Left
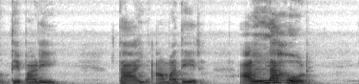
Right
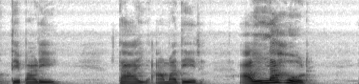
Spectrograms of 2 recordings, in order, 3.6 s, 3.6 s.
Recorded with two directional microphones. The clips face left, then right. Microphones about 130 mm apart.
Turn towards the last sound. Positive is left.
turn(degrees=-30)  # may be behind; listen again after turning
